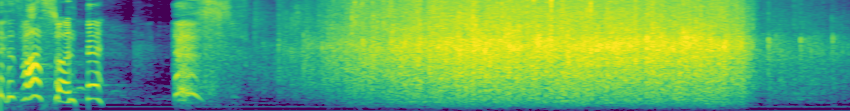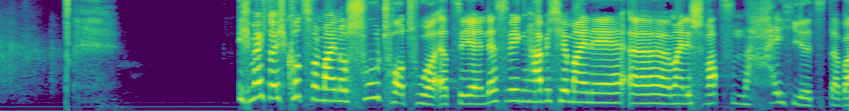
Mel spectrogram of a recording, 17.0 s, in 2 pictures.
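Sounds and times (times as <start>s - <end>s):
speech: 0.0s - 2.2s, 11.0s - 16.9s
audience applause: 1.8s - 9.0s.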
